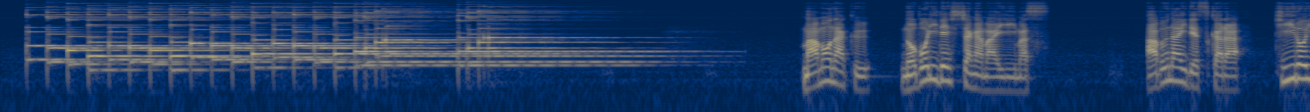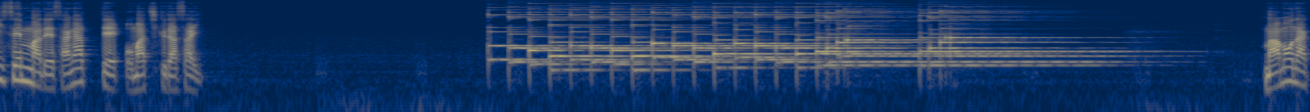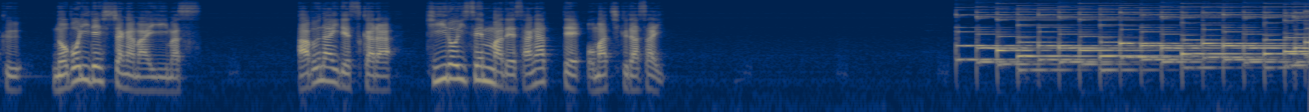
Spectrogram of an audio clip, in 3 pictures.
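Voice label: platform 3 approaching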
